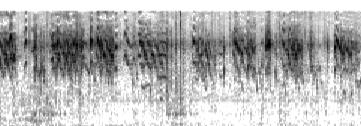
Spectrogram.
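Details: Lovebird chatter: a near-continuous stream of sharp, high squeaky chirps that rises and falls in loudness, with faint scratchy background noise.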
